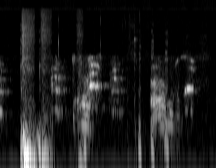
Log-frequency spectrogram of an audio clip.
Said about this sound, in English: The dogs with the barking.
